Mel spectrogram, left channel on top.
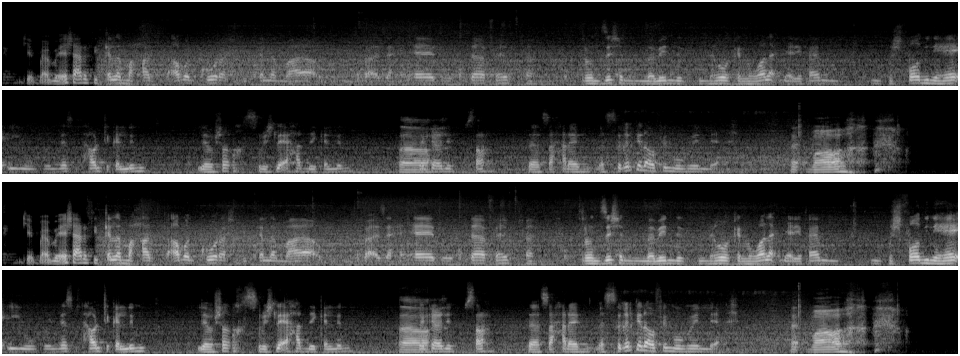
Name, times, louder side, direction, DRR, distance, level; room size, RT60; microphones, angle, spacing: voice 1, 0.0-3.2 3.6-5.4 5.8-8.4 8.7-11.0 11.5-13.1 13.7-14.5 14.8-16.9, right 5 dB, 80° right, 0.5 m, -24 dB
sound 1, 0.9-17.7, right 1 dB, 55° right, 3.7 m, -37 dB
voice 2, 13.5-13.9 17.4-18.6, right 2 dB, 30° right, 1.2 m, -23 dB
16.5 x 8.9 x 4.6 m
head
